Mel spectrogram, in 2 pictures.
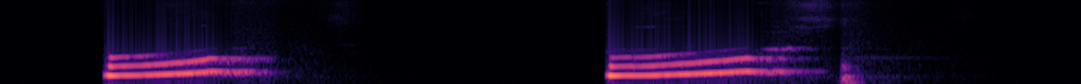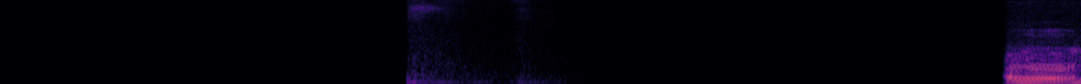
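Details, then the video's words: Baby female monkey calling in the morning to ask for milk: two rising, clear, harmonic cries, each about a second long and spaced roughly two and a half seconds apart, followed by a faint click and a short rough noise. "the baby monkey Nomi is calling in her sweet voice asking for milk"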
